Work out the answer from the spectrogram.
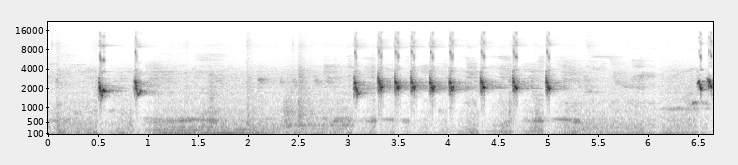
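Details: Yellow-vented bulbul calling in the morning to make other bulbuls sing: two isolated 'cuk' notes, then a steady series of about nine sharp bright notes at roughly three per second, light background hiss.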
